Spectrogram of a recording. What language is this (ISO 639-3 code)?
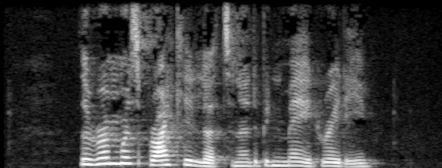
eng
